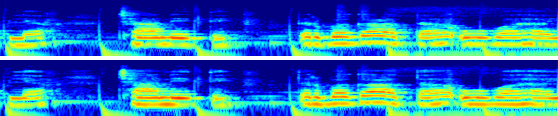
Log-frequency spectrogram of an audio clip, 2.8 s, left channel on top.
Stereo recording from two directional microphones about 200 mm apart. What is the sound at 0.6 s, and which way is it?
Speech, 30° right (ahead or behind).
